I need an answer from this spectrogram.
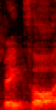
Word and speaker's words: Spaetzle: And yes, it is pronounced Spaetzle, and that is a small little noodle that you will make in Germany.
